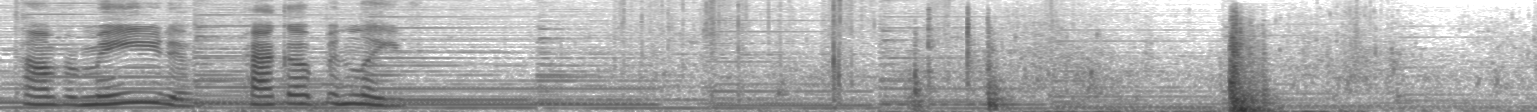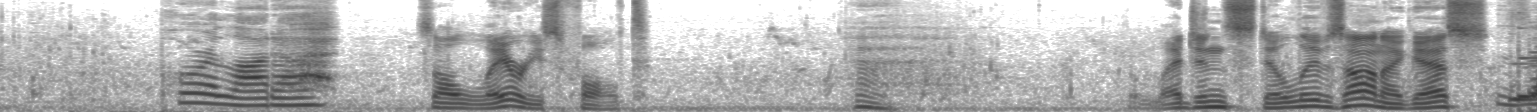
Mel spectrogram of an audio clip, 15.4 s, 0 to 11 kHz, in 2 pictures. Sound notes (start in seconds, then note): 3.0 footsteps; 5.8 car door opens, closes; 11.9 sigh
